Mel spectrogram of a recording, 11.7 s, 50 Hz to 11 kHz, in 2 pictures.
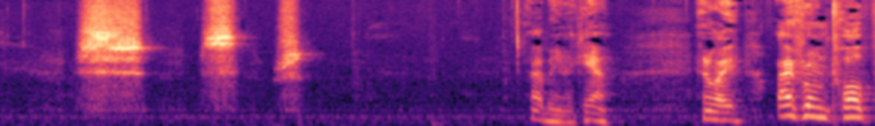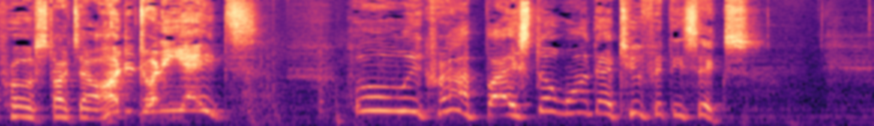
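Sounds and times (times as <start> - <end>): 
attempted whistling: 0.5 - 2.2
speech: 3.5 - 7.6, 8.2 - 11.0.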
